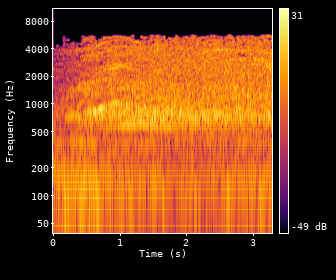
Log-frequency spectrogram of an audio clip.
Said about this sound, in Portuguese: E os nossos aplausos vão para...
